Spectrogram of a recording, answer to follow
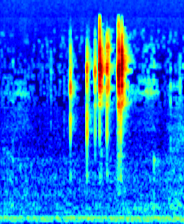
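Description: Near silence, broken about a second in by a few faint crinkling clicks from a plastic tire-sealant bottle being squeezed by hand.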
